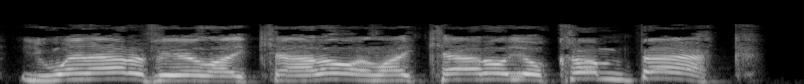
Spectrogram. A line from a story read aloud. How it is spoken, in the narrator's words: cried 100 voices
